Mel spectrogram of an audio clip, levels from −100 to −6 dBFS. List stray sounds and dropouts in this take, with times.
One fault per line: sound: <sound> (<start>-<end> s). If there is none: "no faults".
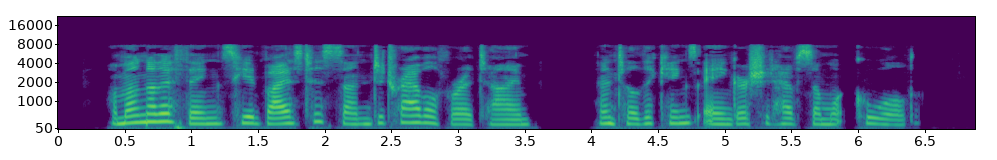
no faults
